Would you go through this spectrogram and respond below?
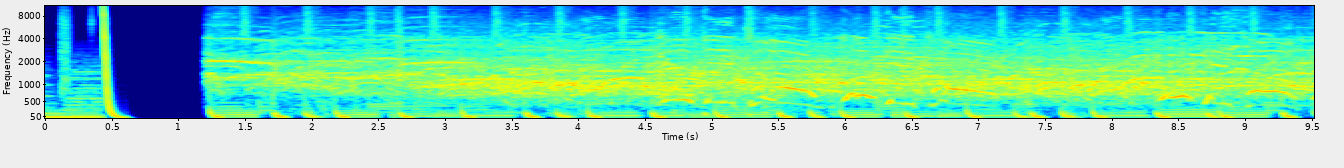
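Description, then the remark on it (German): After a brief moment of silence, Oprah Winfrey shrieks excitedly over a loud, dense audience of The Oprah Winfrey Show that cheers and screams continuously as she ends her talk-show career by giving her audience gifts. “Die kreischende Dame ist Oprah Winfrey, Moderatorin, Produzentin und Mastermind der erfolgreichsten Talkshow in der amerikanischen Fernsehgeschichte, der Oprah Winfrey Show.”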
